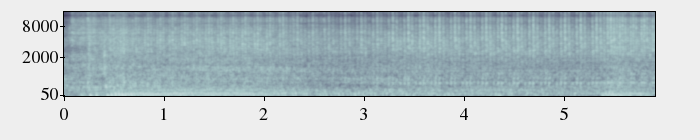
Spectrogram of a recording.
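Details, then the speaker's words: Ford Jubilee tractor just after a valve adjustment meant to cure rough running: loose, somewhat uneven tapping about three to four per second over the idle; the valve train is louder than before but the engine runs much better, and the owner is unsure whether the tapping is a problem. "And there's more of a tapping sound coming from the valve train now, so I don't know if that's a bad thing or not, but damn, it's running a lot better now than it was, so I don't know."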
